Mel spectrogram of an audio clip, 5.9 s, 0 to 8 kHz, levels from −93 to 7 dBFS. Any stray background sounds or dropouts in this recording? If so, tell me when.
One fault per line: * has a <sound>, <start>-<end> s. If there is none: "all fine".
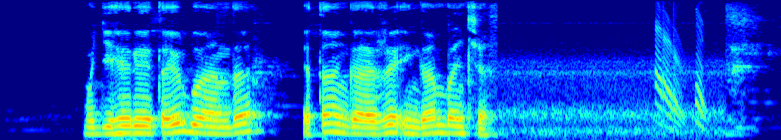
* has a chirp, 4.9-5.3 s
